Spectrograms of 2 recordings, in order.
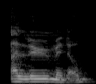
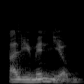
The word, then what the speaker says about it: aluminium: I okay sorry Little Miss what is it aluminum come on how do you say it aluminium no you don't you're joking no yes we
